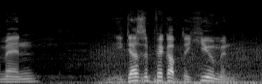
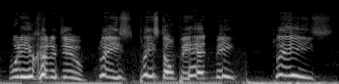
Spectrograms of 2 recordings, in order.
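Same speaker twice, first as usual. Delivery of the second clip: much higher, louder pleading voice of a captive; frightened human prisoner pleading; begging prisoner; 6 dB louder than usual. Acted. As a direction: beg for his life in a squeaky voice. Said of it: "he's just like".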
